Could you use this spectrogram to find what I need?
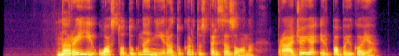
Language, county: Lithuanian, Vilnius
